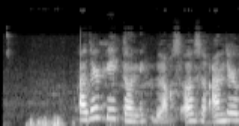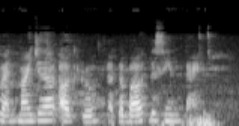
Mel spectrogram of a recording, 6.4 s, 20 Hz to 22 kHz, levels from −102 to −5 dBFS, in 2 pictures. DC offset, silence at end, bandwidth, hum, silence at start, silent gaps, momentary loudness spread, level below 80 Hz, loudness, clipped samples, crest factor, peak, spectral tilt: under 0.1%; 0.3 s; 7.6 kHz; none; 0.35 s; none; 10 LU; -48 dBFS; -20 LUFS; under 0.1%; 20 dB; 0 dBFS; -6.5 dB/octave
